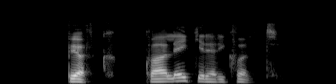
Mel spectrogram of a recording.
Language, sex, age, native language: Icelandic, male, 20-29, Icelandic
